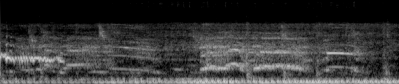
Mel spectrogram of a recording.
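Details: Chickens on a backyard poultry farm crowing, with several overlapping, fairly distant hoarse crows and calls against a steady low engine-like hum.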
